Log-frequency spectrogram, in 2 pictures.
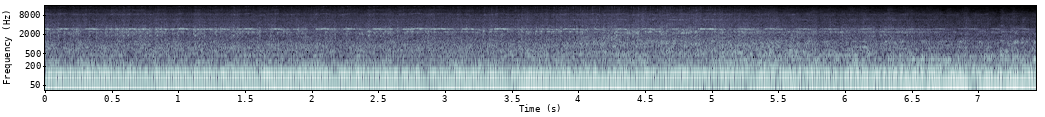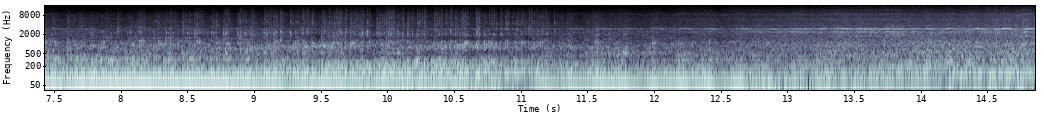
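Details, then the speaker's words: Forged 426 Hemi with a straight-cut-gear ProCharger D1SC at operating temperature, after a supercharger oil change: a steady deep idle with a constant high thin whine that sounds identical to before the oil change; this is normal straight-cut gear noise, not an oil issue. "I think this is just how these um straight-cut gear ProCharger sound I know most people get the helical gear set"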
